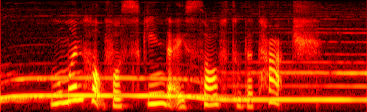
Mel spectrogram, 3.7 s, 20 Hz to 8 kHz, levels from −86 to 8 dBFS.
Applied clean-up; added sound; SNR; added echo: none; Dog; 1 dB; none.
